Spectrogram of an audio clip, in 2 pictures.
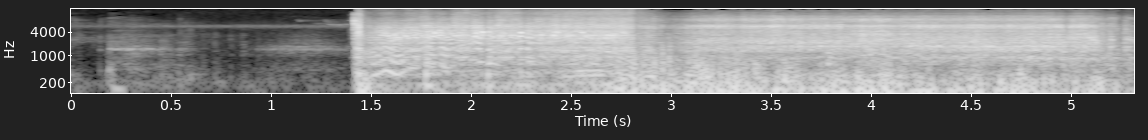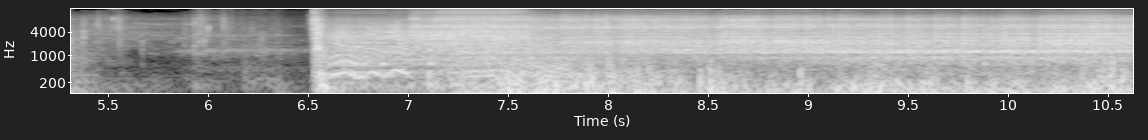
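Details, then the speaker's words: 1984 Ford Thunderbird 5.0 V8 that sat for years, cranking at length with steady, even starter churning and never firing. No fuel is reaching it, and the owner plans to unplug and check the injectors; crank no start, no fuel pressure. "we've heard it run we know it'll run if we get gas to it injectors to it we know this engine will run"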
